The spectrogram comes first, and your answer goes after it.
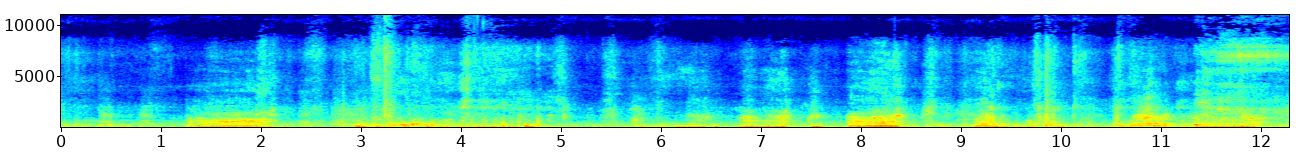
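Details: Cane Corso Hank tugging with his new girlfriend Loretta in Kansas City: sustained low, rough growling in waves over nearly the whole stretch, with scuffling noises throughout.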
